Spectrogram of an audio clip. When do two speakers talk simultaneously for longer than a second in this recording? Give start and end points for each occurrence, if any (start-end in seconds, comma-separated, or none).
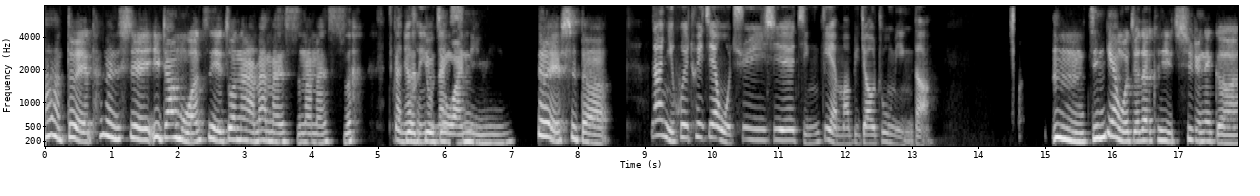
5.2-6.5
